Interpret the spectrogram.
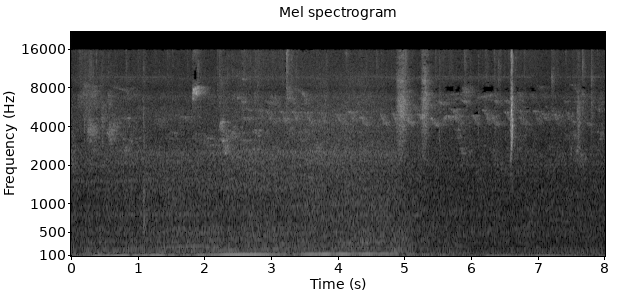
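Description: Short, high chirps from a small bird at its hanging nest, scattered and clustered about five to seven seconds in, over a steady low rumble.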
